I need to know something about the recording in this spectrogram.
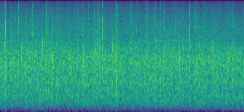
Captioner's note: congress applauding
